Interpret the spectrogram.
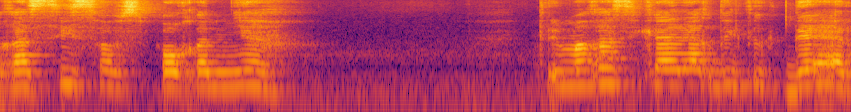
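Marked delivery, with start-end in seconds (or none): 2.7-4.3 hoarse, worn-out, tired-sounding voice. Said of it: "Ini bukan soft spoken, ini serak".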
